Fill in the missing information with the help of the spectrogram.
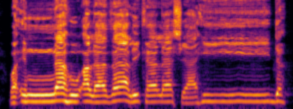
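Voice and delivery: slow recitation with the final d of shahid bounced; shaken final D. Shown as a demonstration. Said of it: "I'm shaking that D".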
